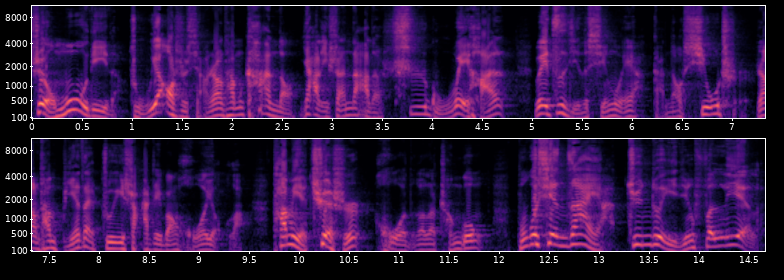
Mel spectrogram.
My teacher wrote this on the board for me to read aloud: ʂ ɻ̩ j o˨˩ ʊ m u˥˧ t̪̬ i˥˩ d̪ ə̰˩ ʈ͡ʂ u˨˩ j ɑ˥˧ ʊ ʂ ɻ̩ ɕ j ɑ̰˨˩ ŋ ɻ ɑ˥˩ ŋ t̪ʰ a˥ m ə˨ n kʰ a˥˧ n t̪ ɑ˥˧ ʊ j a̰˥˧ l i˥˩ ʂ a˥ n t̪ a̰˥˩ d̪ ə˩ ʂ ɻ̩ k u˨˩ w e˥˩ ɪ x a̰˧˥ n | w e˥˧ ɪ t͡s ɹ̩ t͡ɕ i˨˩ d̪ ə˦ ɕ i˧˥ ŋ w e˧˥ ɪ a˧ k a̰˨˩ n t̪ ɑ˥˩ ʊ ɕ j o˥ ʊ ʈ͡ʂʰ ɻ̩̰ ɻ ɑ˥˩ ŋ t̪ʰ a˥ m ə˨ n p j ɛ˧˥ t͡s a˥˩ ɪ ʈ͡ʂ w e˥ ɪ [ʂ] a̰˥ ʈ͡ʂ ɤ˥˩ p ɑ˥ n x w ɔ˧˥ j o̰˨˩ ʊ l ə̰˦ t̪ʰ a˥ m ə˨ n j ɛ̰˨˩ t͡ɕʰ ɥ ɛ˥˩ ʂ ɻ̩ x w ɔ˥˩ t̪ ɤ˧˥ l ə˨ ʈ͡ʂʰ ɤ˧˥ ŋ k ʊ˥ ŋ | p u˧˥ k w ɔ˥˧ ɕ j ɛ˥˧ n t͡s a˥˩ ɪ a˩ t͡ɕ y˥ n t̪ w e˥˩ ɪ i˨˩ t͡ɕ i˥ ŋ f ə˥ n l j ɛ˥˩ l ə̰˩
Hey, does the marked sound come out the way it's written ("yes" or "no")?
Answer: yes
